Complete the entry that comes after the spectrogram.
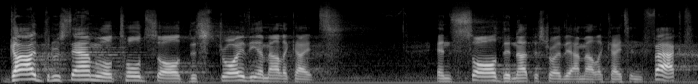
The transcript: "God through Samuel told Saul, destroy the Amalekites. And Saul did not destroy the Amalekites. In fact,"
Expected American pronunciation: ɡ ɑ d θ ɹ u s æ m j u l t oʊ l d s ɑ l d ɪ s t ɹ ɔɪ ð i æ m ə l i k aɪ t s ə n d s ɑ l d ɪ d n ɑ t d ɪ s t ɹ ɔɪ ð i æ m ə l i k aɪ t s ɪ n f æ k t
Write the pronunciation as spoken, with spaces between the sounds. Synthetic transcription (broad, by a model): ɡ ɑ d θ ɹ u s æ m j u l t oʊ l d s ɑ l d ɪ s t ɹ ɔɪ ð i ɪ m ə l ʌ k aɪ t s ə n s ɑ l d ɪ d n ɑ t d ɪ s t ɹ ɔɪ ð i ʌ m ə l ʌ k aɪ t s ɪ n f æ k t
